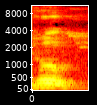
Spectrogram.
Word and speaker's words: rue: ইউ এর উচ্চারণ হলো। তারপর আর একটু দেখো, এই যদি আমরা বলি RUE, রু, RUE, রু, তাহলে ইউ প্লাস ই আছে, দেখো এখানে এই যে ইউ এর পরে কি আছে?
